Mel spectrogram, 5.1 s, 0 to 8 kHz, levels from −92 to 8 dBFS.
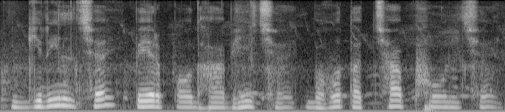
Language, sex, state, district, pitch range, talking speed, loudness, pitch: Maithili, male, Bihar, Purnia, 135-160 Hz, 105 wpm, -17 LUFS, 145 Hz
